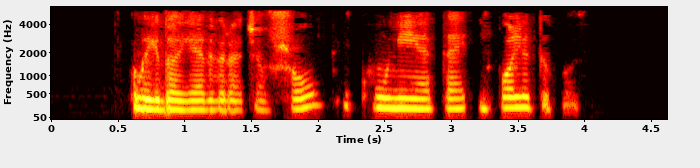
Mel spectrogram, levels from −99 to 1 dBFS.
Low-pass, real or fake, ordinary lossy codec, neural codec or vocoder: 5.4 kHz; fake; MP3, 32 kbps; codec, 16 kHz, 8 kbps, FunCodec, trained on Chinese and English, 25 frames a second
